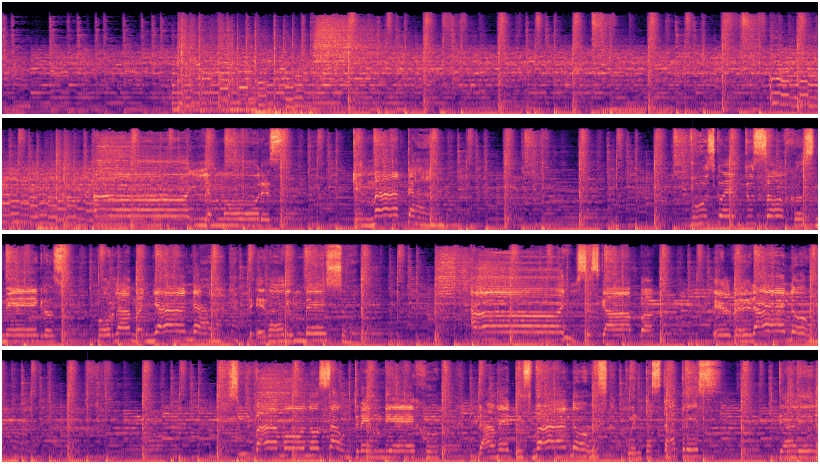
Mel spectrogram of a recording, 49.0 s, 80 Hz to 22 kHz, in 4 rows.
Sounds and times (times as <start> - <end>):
Music: 0.0 - 48.9.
